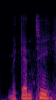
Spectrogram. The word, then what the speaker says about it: McGinty: Big thanks to Keith McGinty. McGinty, shit, every single time I say his name wrong. Thanks to Keith Hard G.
